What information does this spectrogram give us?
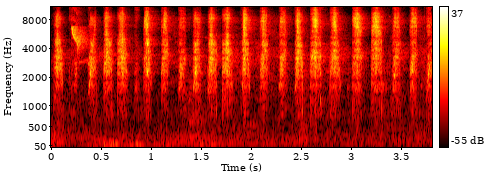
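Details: Young common flameback in a non-stop roll, a master for songbirds: loud, rasping chips repeated evenly about five times a second throughout.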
